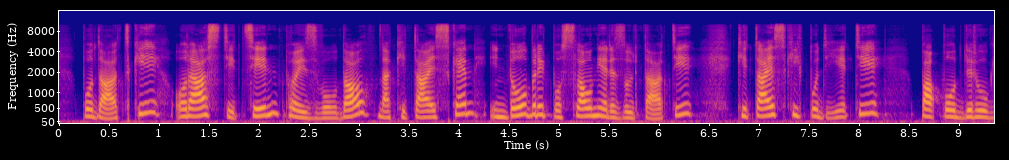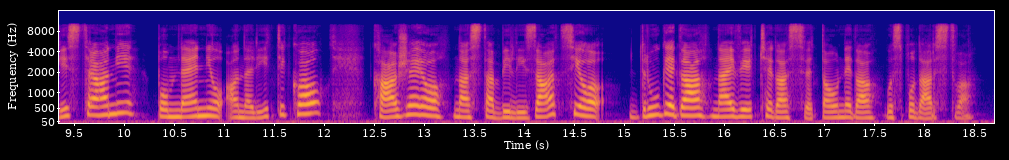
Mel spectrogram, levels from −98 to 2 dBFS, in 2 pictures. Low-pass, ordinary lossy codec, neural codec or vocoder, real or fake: 9.9 kHz; none; autoencoder, 22.05 kHz, a latent of 192 numbers a frame, VITS, trained on many speakers; fake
